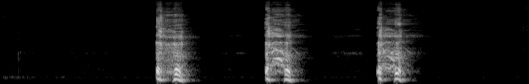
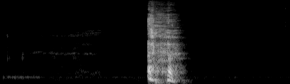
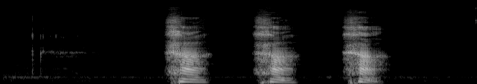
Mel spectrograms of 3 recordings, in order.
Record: {"three_cough_length": "5.3 s", "three_cough_amplitude": 31569, "three_cough_signal_mean_std_ratio": 0.3, "cough_length": "2.9 s", "cough_amplitude": 31611, "cough_signal_mean_std_ratio": 0.23, "exhalation_length": "4.8 s", "exhalation_amplitude": 19014, "exhalation_signal_mean_std_ratio": 0.36, "survey_phase": "beta (2021-08-13 to 2022-03-07)", "age": "45-64", "gender": "Male", "wearing_mask": "No", "symptom_none": true, "smoker_status": "Ex-smoker", "respiratory_condition_asthma": false, "respiratory_condition_other": false, "recruitment_source": "REACT", "submission_delay": "2 days", "covid_test_result": "Negative", "covid_test_method": "RT-qPCR"}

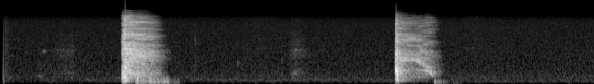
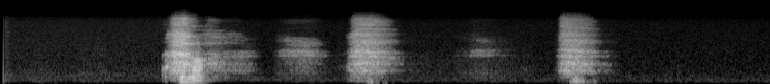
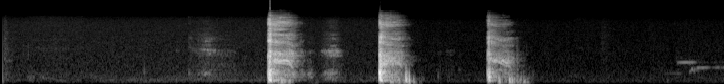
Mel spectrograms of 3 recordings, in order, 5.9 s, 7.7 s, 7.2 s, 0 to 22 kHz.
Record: {"cough_length": "5.9 s", "cough_amplitude": 29886, "cough_signal_mean_std_ratio": 0.21, "exhalation_length": "7.7 s", "exhalation_amplitude": 10372, "exhalation_signal_mean_std_ratio": 0.29, "three_cough_length": "7.2 s", "three_cough_amplitude": 31183, "three_cough_signal_mean_std_ratio": 0.18, "survey_phase": "alpha (2021-03-01 to 2021-08-12)", "age": "65+", "gender": "Male", "wearing_mask": "No", "symptom_none": true, "smoker_status": "Never smoked", "respiratory_condition_asthma": false, "respiratory_condition_other": false, "recruitment_source": "REACT", "submission_delay": "2 days", "covid_test_result": "Negative", "covid_test_method": "RT-qPCR"}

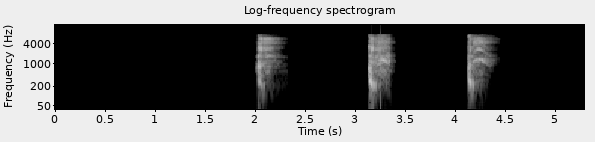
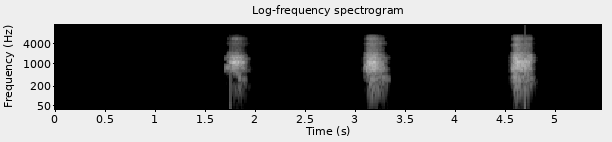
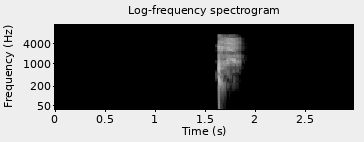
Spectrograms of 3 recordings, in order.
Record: {"three_cough_length": "5.3 s", "three_cough_amplitude": 32767, "three_cough_signal_mean_std_ratio": 0.25, "exhalation_length": "5.5 s", "exhalation_amplitude": 23334, "exhalation_signal_mean_std_ratio": 0.23, "cough_length": "3.0 s", "cough_amplitude": 32591, "cough_signal_mean_std_ratio": 0.2, "survey_phase": "beta (2021-08-13 to 2022-03-07)", "age": "45-64", "gender": "Female", "wearing_mask": "No", "symptom_none": true, "smoker_status": "Never smoked", "respiratory_condition_asthma": false, "respiratory_condition_other": false, "recruitment_source": "REACT", "submission_delay": "1 day", "covid_test_result": "Negative", "covid_test_method": "RT-qPCR", "influenza_a_test_result": "Negative", "influenza_b_test_result": "Negative"}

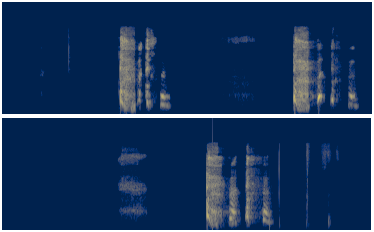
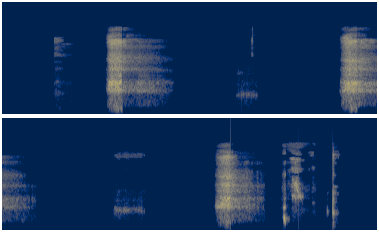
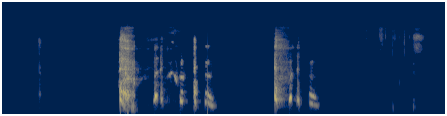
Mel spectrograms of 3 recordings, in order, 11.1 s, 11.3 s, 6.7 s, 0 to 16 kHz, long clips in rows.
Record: {"three_cough_length": "11.1 s", "three_cough_amplitude": 30941, "three_cough_signal_mean_std_ratio": 0.26, "exhalation_length": "11.3 s", "exhalation_amplitude": 30324, "exhalation_signal_mean_std_ratio": 0.28, "cough_length": "6.7 s", "cough_amplitude": 31928, "cough_signal_mean_std_ratio": 0.26, "survey_phase": "alpha (2021-03-01 to 2021-08-12)", "age": "18-44", "gender": "Female", "wearing_mask": "No", "symptom_cough_any": true, "symptom_new_continuous_cough": true, "symptom_fatigue": true, "symptom_loss_of_taste": true, "symptom_onset": "4 days", "smoker_status": "Never smoked", "respiratory_condition_asthma": false, "respiratory_condition_other": false, "recruitment_source": "Test and Trace", "submission_delay": "2 days", "covid_test_result": "Positive", "covid_test_method": "RT-qPCR"}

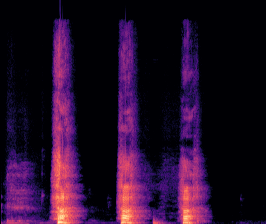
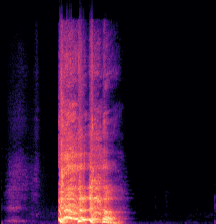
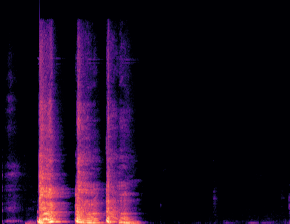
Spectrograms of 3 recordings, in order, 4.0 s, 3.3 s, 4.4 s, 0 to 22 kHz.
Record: {"exhalation_length": "4.0 s", "exhalation_amplitude": 32767, "exhalation_signal_mean_std_ratio": 0.28, "cough_length": "3.3 s", "cough_amplitude": 32768, "cough_signal_mean_std_ratio": 0.43, "three_cough_length": "4.4 s", "three_cough_amplitude": 32767, "three_cough_signal_mean_std_ratio": 0.35, "survey_phase": "beta (2021-08-13 to 2022-03-07)", "age": "45-64", "gender": "Male", "wearing_mask": "No", "symptom_none": true, "smoker_status": "Ex-smoker", "respiratory_condition_asthma": false, "respiratory_condition_other": false, "recruitment_source": "REACT", "submission_delay": "1 day", "covid_test_result": "Negative", "covid_test_method": "RT-qPCR", "influenza_a_test_result": "Negative", "influenza_b_test_result": "Negative"}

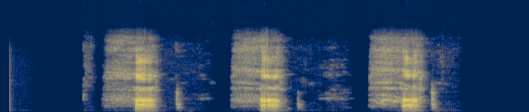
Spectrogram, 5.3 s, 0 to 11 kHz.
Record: {"exhalation_length": "5.3 s", "exhalation_amplitude": 28886, "exhalation_signal_mean_std_ratio": 0.3, "survey_phase": "beta (2021-08-13 to 2022-03-07)", "age": "45-64", "gender": "Male", "wearing_mask": "No", "symptom_none": true, "smoker_status": "Ex-smoker", "respiratory_condition_asthma": false, "respiratory_condition_other": false, "recruitment_source": "REACT", "submission_delay": "1 day", "covid_test_result": "Negative", "covid_test_method": "RT-qPCR", "influenza_a_test_result": "Negative", "influenza_b_test_result": "Negative"}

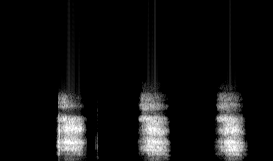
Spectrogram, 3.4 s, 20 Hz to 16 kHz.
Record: {"exhalation_length": "3.4 s", "exhalation_amplitude": 27207, "exhalation_signal_mean_std_ratio": 0.41, "survey_phase": "beta (2021-08-13 to 2022-03-07)", "age": "18-44", "gender": "Female", "wearing_mask": "No", "symptom_none": true, "smoker_status": "Never smoked", "respiratory_condition_asthma": false, "respiratory_condition_other": false, "recruitment_source": "REACT", "submission_delay": "3 days", "covid_test_result": "Negative", "covid_test_method": "RT-qPCR", "influenza_a_test_result": "Negative", "influenza_b_test_result": "Negative"}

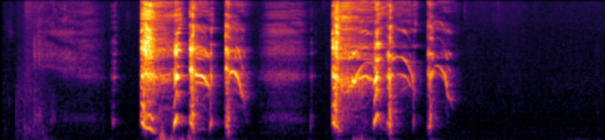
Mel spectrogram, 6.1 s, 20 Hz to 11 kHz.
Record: {"cough_length": "6.1 s", "cough_amplitude": 10207, "cough_signal_mean_std_ratio": 0.36, "survey_phase": "beta (2021-08-13 to 2022-03-07)", "age": "45-64", "gender": "Female", "wearing_mask": "No", "symptom_cough_any": true, "symptom_runny_or_blocked_nose": true, "symptom_sore_throat": true, "symptom_fatigue": true, "symptom_fever_high_temperature": true, "symptom_headache": true, "symptom_change_to_sense_of_smell_or_taste": true, "symptom_loss_of_taste": true, "symptom_other": true, "symptom_onset": "2 days", "smoker_status": "Never smoked", "respiratory_condition_asthma": false, "respiratory_condition_other": false, "recruitment_source": "Test and Trace", "submission_delay": "2 days", "covid_test_method": "RT-qPCR", "covid_ct_value": 26.7, "covid_ct_gene": "ORF1ab gene"}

